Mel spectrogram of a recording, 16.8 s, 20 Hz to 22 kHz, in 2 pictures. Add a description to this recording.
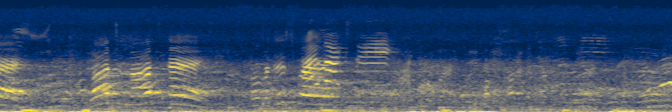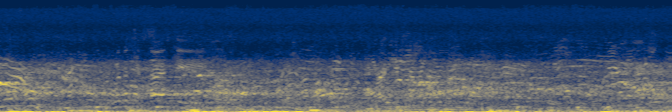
After a moment's wait, about 60 children and their parents hunt for plastic eggs on the Saturday before Easter Sunday. Several inches of snow remain on the ground, after a big snowstorm a few days earlier. Music and a costumed Easter Bunny are part of the festivities. Stereo mic (Audio-Technica, AT-822), recorded via Sony MD (MZ-NF810, pre-amp) and Tascam DR-60DmkII.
